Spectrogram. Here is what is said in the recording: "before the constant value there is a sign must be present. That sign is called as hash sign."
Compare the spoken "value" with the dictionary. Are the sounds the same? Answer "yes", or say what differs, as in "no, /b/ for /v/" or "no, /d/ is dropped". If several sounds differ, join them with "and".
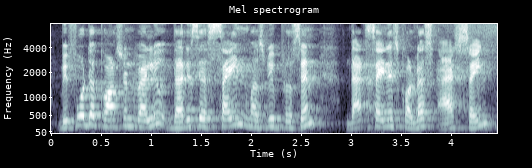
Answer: yes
